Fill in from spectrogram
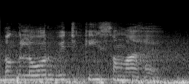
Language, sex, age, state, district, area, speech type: Punjabi, male, 45-60, Punjab, Kapurthala, urban, read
